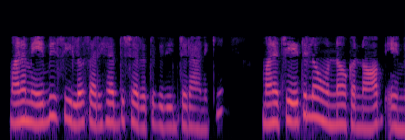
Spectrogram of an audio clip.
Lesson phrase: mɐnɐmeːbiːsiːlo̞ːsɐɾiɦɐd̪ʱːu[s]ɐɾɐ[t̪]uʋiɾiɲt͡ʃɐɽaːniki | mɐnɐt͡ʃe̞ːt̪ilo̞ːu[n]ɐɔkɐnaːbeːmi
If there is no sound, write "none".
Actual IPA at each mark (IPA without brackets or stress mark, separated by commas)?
ʃ, t̪, nː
